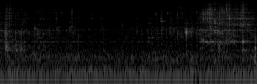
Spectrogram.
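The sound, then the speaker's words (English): Someone quietly sips tea: faint liquid sounds over a low steady hum, a small click, then a longer, breathy slurp near the end. No one speaks. “But I need my glasses to read, my reading glasses, and I need a sip of my tea.”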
